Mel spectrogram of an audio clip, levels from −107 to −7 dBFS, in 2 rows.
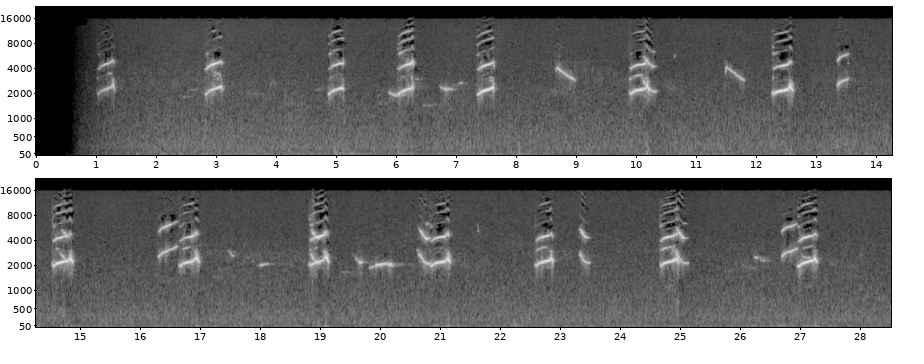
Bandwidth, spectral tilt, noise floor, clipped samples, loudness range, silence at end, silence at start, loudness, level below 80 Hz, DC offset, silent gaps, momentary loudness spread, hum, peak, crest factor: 16.5 kHz; 3 dB/octave; -66 dBFS; under 0.1%; 4 LU; 1.2 s; 1 s; -19 LUFS; -62 dBFS; under 0.1%; none; 23 LU; none; -8 dBFS; 18 dB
